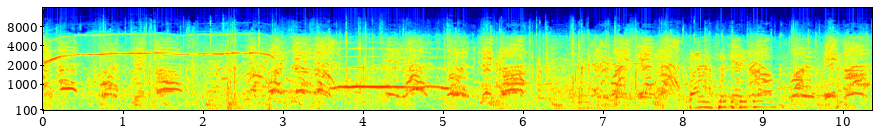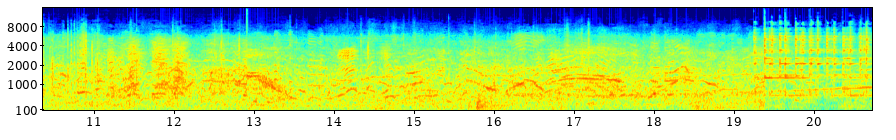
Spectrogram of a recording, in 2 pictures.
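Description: A crowd of spectators cheers and chatters outdoors.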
